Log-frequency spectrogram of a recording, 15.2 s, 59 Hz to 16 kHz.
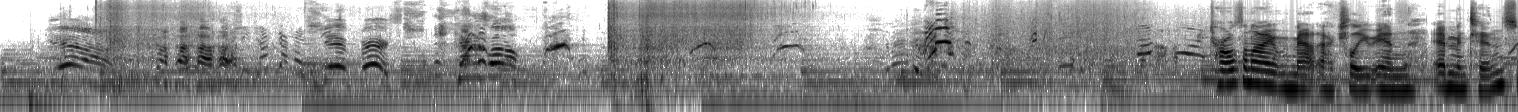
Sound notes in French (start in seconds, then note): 1.5 rires; 6.0 éclaboussures; 7.2 les enfants crient de joie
